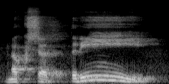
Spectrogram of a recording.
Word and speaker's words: नक्षत्री: इसका सही उच्चारण है नक्षत्री, नक्षत्री।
